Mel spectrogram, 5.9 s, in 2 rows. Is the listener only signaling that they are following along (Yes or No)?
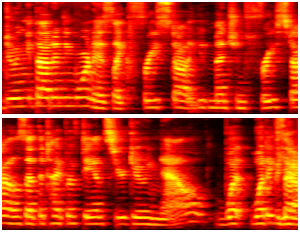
No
